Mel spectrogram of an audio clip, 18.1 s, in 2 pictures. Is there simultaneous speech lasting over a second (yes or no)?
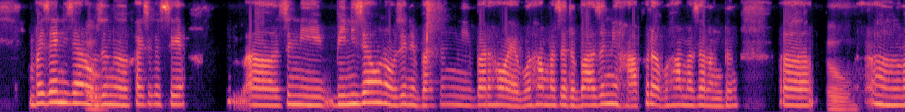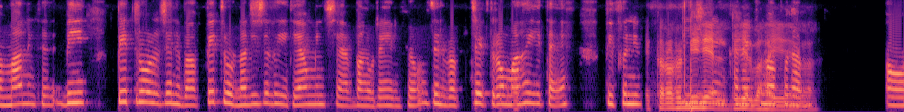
yes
